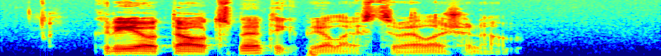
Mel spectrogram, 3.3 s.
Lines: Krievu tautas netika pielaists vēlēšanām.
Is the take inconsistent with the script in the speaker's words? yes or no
no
